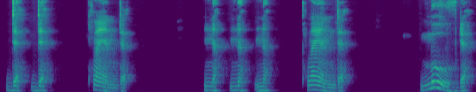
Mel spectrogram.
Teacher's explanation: the word ends in a voiced vowel or consonant sound, then we add a D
